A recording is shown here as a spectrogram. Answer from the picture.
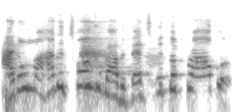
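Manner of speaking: high, exasperated protest; comic helplessness. Retold or imitated. Widowed father unsure how to talk, comically helpless. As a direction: plead total cluelessness in mock distress. Retells his helplessness, listener laughing.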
